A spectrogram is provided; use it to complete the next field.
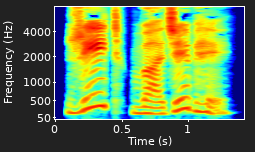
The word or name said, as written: रेट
